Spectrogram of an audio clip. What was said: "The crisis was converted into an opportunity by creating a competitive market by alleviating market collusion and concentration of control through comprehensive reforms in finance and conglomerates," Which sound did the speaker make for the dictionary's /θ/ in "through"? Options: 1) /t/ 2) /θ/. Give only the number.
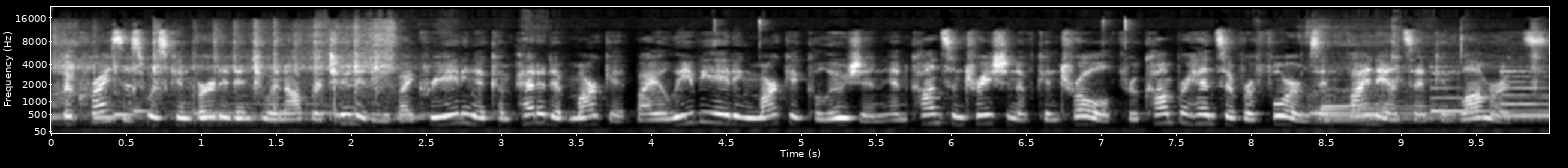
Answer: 2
